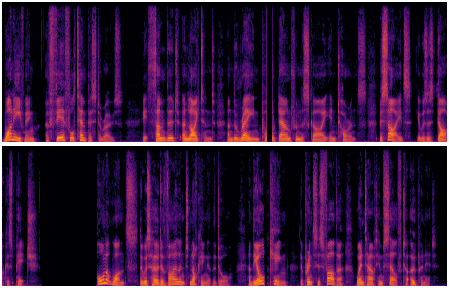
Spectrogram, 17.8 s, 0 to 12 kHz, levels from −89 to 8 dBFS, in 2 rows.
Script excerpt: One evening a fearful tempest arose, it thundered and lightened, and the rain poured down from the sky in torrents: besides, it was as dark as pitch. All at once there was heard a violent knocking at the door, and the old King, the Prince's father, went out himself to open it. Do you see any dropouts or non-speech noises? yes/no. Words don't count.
yes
